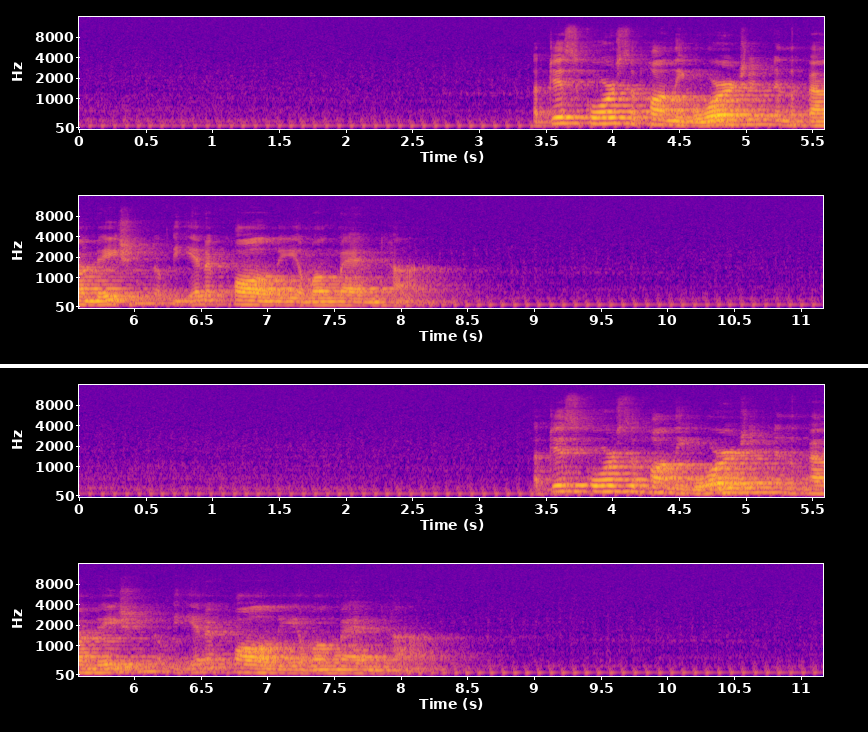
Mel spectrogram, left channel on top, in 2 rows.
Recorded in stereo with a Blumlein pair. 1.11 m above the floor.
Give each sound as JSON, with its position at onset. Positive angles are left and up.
{"t": 3.4, "sound": "a man speaking", "azimuth_deg": 70, "distance_m": 0.5}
